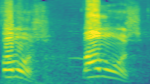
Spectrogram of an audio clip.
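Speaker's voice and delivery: loud, high cry of victory; real gamer celebration shout; triumphant shout. Real, not acted. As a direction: yell it out after the kill. Celebrating a kill in game.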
